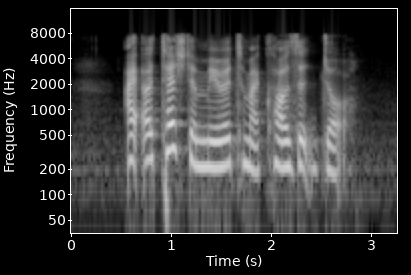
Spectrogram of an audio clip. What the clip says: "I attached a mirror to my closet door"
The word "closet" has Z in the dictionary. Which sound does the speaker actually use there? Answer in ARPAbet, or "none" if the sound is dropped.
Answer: Z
